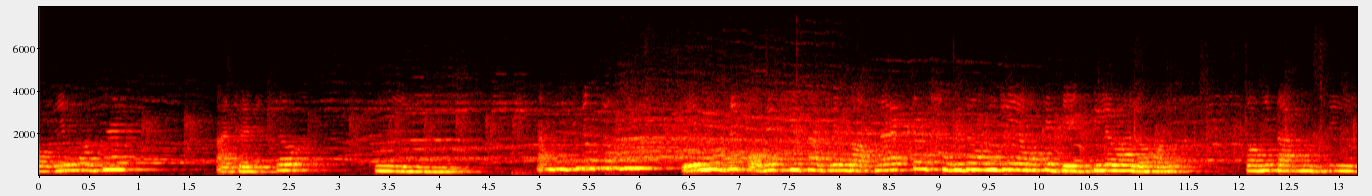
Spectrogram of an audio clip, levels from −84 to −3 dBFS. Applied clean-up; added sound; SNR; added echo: none; Cheering; 17 dB; reverberation time 1.0 s.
